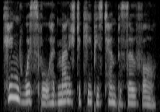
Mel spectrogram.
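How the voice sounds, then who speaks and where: A woman's voice: on the low side, expressive, normal speed, darkish tone, dry recording, muffled recording. A woman narrating a scripted children's bedtime story.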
